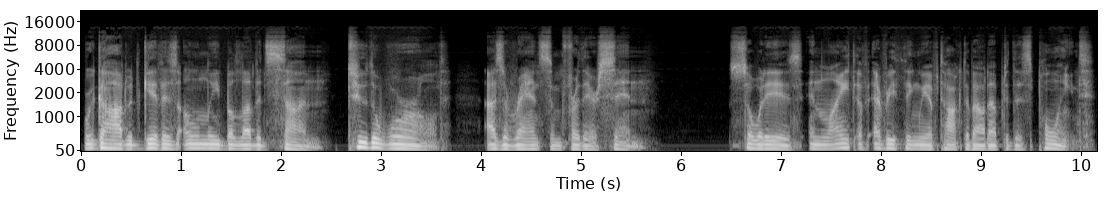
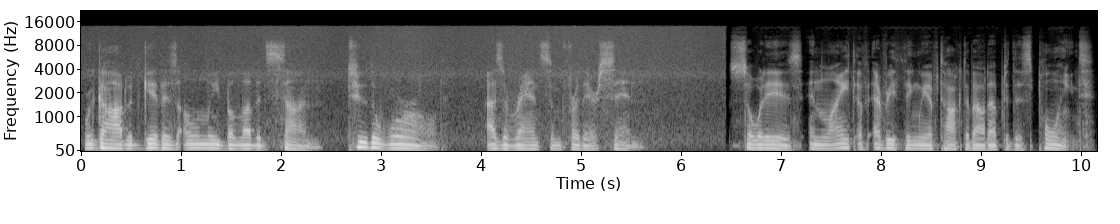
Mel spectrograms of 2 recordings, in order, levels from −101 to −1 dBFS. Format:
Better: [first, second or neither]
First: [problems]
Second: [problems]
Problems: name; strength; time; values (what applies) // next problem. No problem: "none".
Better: first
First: none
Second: hiss; noticeable; until 6.5 s; 15 dB below the speech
